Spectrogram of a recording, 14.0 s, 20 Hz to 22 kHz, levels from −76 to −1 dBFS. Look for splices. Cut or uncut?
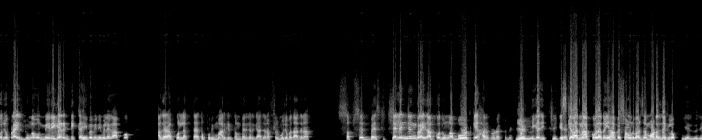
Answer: uncut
